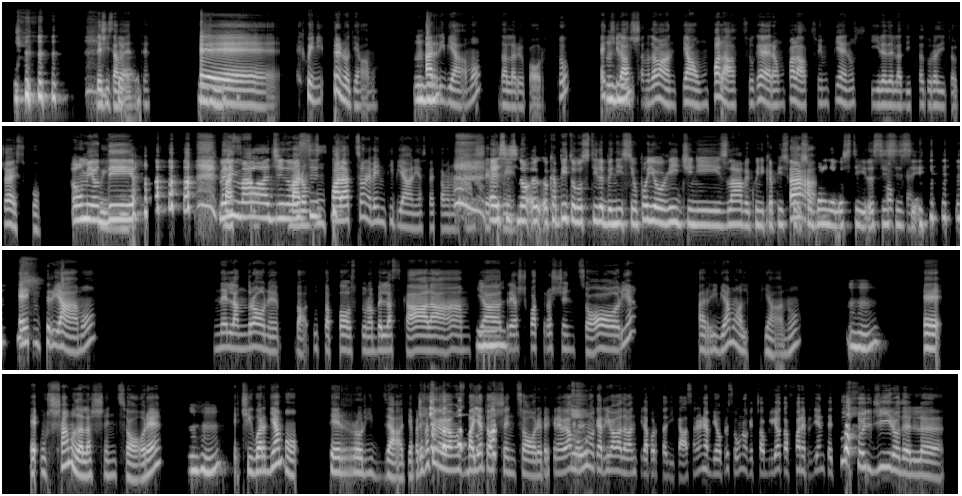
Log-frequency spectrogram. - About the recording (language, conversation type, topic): Italian, unstructured, Qual è la cosa più disgustosa che hai visto in un alloggio?
- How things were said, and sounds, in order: chuckle; laugh; laughing while speaking: "sì"; inhale; chuckle; laugh; laugh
